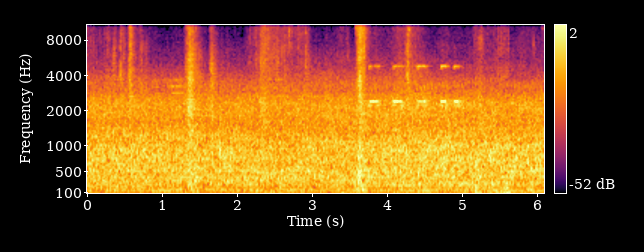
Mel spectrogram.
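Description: Steady background noise, with two brief rustles of heavy embroidered fabric being handled, and a faint high beep repeating about five times near the middle.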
